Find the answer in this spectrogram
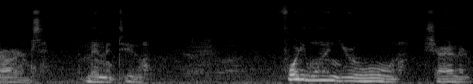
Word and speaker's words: Schuyler: amendment to 41 year-old Schuyler pronounced Schuyler sky third major general I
